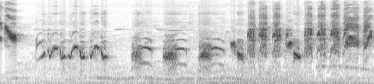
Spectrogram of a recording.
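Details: Varied morning fighting song of a Chinese hwamei training its voice, shifting from lower warbled whistles to fast, high, buzzy notes repeated in a steady stream.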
